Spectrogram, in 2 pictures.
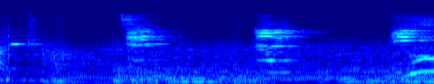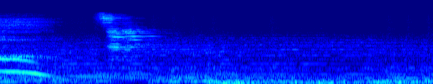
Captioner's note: electronic voice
